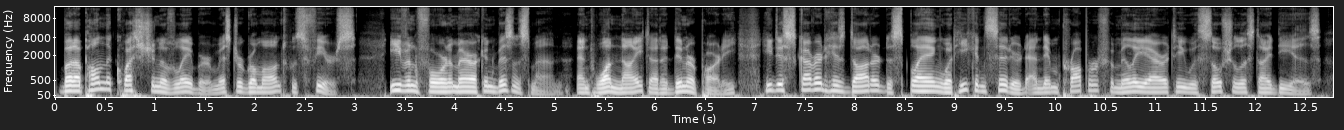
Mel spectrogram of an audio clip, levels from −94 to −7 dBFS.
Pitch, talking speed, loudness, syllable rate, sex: 130 Hz, 175 wpm, -19 LUFS, 5.7 syllables/s, male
